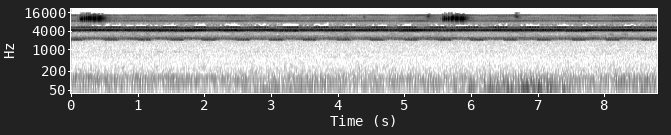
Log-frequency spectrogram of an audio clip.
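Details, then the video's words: Crickets on a summer night in New England hold a steady, high, layered trill, while two short, very high chirps break in at the start and near six seconds, over a low hum. "Tinnitus Masking With Crickets"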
